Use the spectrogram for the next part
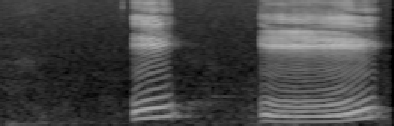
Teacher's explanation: मुख की आकृति चपटी हो जाती, होठों के ओर छोर सिल जाते हैं। मुख का मध्य भाग थोड़ा सा खुला रहता है, मुख लगभग बंद हो जाता है। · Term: समृत स्वर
